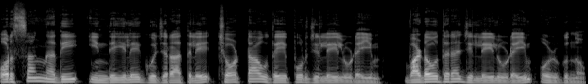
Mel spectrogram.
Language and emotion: Malayalam, neutral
